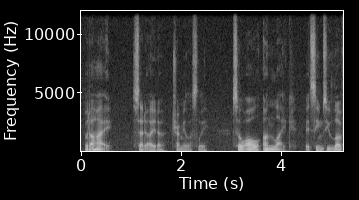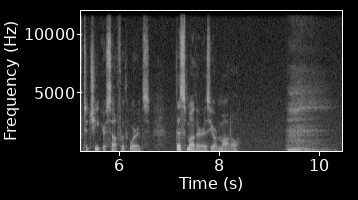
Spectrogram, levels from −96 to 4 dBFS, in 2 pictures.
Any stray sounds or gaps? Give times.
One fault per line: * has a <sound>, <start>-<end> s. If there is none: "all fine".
* has a sigh, 9.3-10.4 s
